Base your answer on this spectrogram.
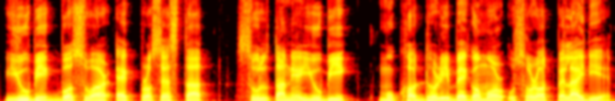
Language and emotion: Assamese, neutral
